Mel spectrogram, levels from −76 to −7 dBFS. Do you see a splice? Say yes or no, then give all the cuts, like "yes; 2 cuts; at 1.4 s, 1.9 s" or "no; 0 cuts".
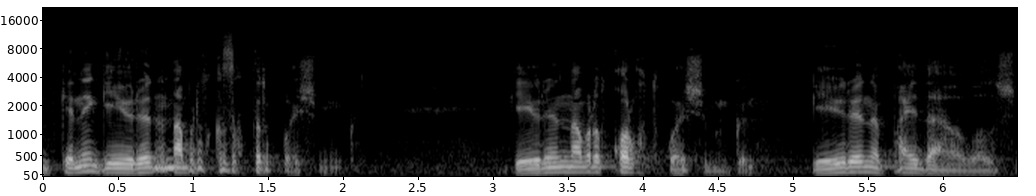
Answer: no; 0 cuts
